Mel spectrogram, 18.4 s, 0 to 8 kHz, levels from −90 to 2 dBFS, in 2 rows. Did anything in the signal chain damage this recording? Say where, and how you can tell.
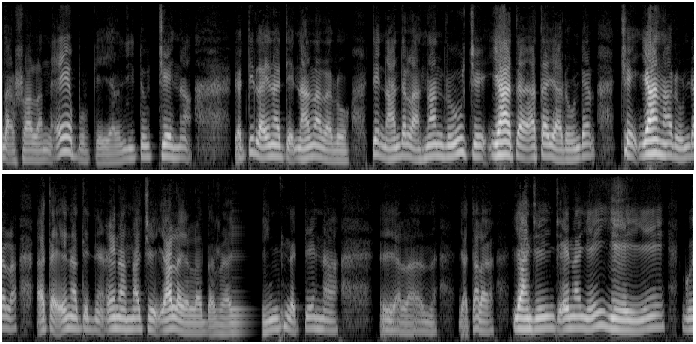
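Yes, the damage is in the network and call-buffer stage; the G.722 codec path itself cuts everything above 8 kHz, visible as a flat spectrogram ceiling.

Call audio freeze, 12.30 to 12.71 s: the last sound smears into a fading buzz, then about 90 ms of silence, likely a jitter buffer that ran dry from held-up packets. It appears as a smooth horizontal streak in the spectrogram.

Skip ahead at 12.91 to 12.94 s: roughly 200 ms of audio vanishes and the two sides butt together, showing as an abrupt waveform splice without a gap.

Jitter buffer slow-down at 13.21 to 13.71 s (85% speed) and 14.13 to 14.88 s (90%): repeated pitch periods stretch sounds at unchanged pitch, visible as elongated, regularly repeating cycles.

Jitter buffer speed-up, 15.30 to 17.02 s: cut pitch periods remove roughly 400 ms, running at 122% speed at the same pitch; spectrogram events look compressed and crowded.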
